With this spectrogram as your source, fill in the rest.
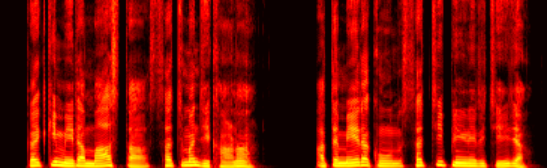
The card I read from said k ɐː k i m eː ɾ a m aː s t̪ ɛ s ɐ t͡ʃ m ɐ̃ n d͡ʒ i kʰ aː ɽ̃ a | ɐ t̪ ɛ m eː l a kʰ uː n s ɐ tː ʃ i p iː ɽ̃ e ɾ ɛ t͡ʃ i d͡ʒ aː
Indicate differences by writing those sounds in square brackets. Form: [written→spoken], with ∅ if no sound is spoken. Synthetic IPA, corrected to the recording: k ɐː k i m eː ɾ a m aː s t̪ [ɛ→a] s ɐ t͡ʃ m ɐ̃ n d͡ʒ i kʰ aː ɽ̃ a | ɐ t̪ ɛ m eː [l→ɾ] a kʰ uː n s ɐ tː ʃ i p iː ɽ̃ e ɾ [ɛ→i] t͡ʃ [i→iː] d͡ʒ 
